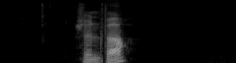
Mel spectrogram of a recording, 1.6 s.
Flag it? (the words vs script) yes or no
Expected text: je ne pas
no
